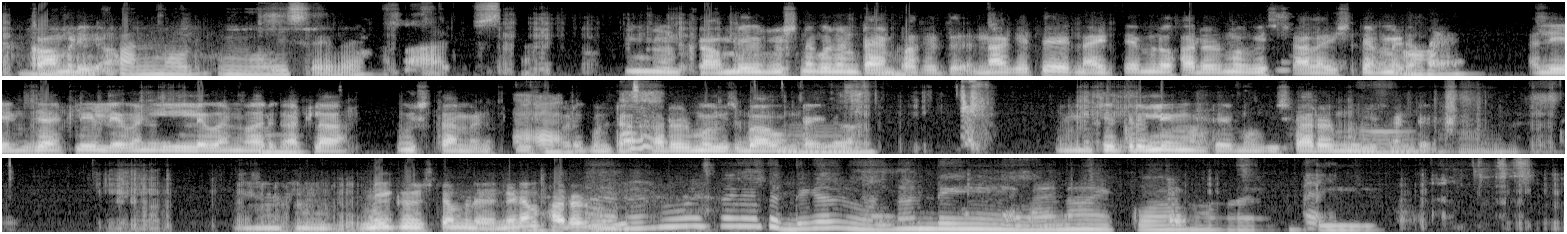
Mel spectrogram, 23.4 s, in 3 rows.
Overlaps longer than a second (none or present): none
